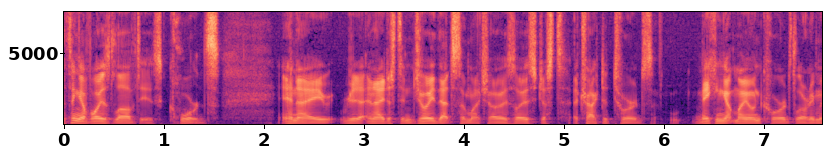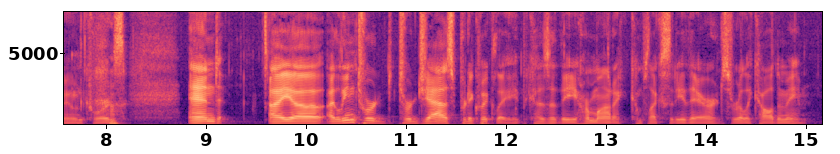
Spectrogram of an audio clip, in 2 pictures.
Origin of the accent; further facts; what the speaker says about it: Pennsylvania, United States; also born or lived in Boston / San Francisco; I grew up in Lancaster County, Amish country.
